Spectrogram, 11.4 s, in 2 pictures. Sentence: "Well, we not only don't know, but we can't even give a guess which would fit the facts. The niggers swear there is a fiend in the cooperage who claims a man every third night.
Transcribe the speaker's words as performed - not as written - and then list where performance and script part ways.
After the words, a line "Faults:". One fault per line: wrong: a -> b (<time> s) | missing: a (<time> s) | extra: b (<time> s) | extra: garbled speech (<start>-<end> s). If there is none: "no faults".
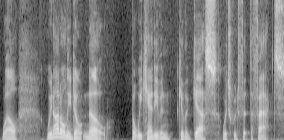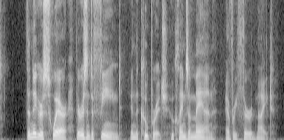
"Well, we not only don't know, but we can't even give a guess which would fit the facts. The niggers swear there isn't a fiend in the cooperage who claims a man every third night.
Faults:
wrong: is -> isn't (7.3 s)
